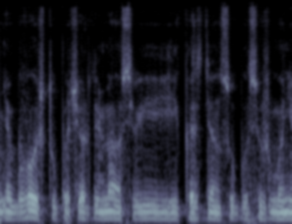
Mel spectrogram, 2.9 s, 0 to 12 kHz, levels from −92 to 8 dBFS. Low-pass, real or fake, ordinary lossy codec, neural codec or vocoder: 10.8 kHz; fake; Opus, 32 kbps; vocoder, 44.1 kHz, 128 mel bands, Pupu-Vocoder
